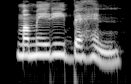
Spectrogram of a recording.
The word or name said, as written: ममेरी बहन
